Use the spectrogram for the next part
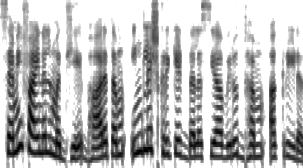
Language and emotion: Sanskrit, neutral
